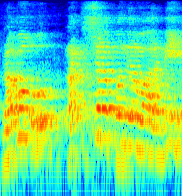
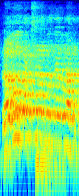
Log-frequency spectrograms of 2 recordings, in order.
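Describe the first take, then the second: First: There is a pause after the first word. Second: The first two words run together without a pause. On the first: The Lord adds those who are receiving salvation. The speaker calls it right. "ప్రభువు అక్కడ ఆగిపోవచ్చు" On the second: It means those who received the Lord's salvation. The speaker calls it wrong. "కాదు"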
